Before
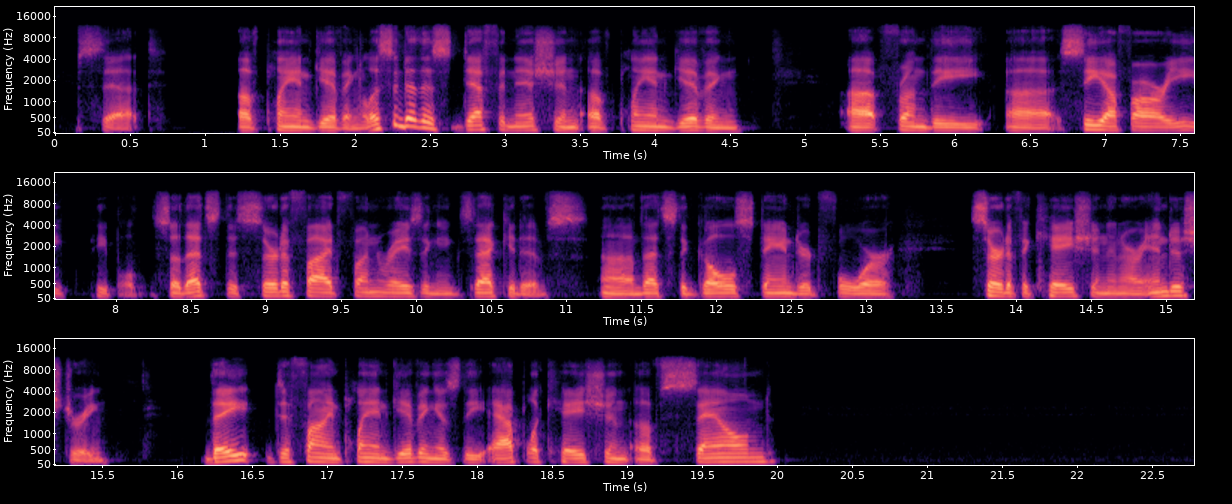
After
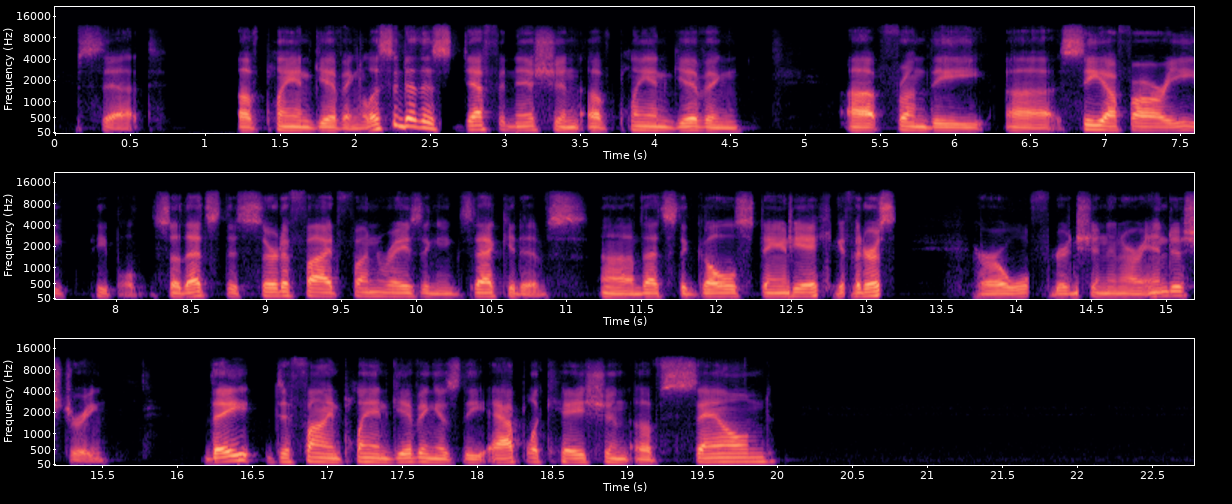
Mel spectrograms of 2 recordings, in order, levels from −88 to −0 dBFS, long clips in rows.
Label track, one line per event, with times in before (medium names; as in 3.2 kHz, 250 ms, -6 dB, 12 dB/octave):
2.570000	3.080000	three bands expanded up and down depth 100%
12.490000	14.410000	reverse
14.930000	16.410000	peaking EQ 110 Hz -10.5 dB 1.2 oct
